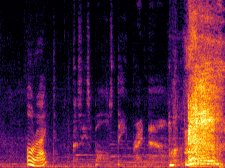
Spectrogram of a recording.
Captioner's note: whispering; laughter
